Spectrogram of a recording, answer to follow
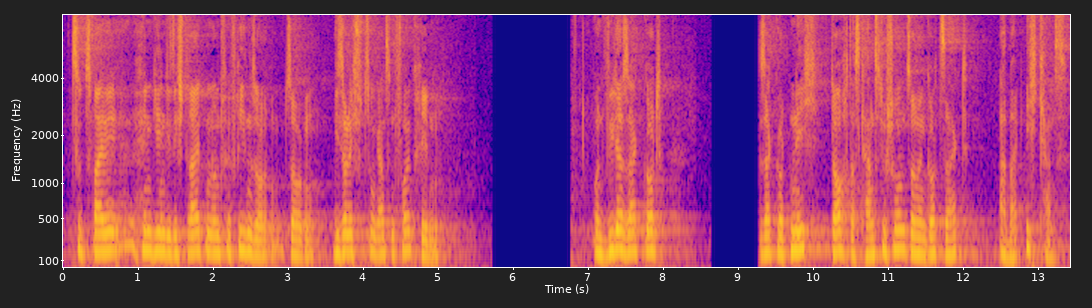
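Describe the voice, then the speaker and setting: Brief: male preacher, mellow, slightly high voice, lively quoted dialogue, hall reverb. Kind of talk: sermon. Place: church hall. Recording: long reverb of a church hall.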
